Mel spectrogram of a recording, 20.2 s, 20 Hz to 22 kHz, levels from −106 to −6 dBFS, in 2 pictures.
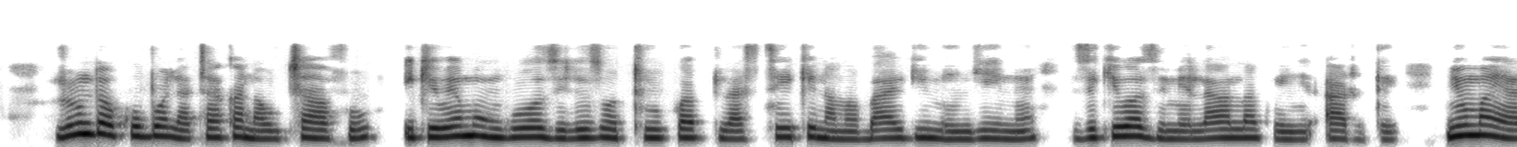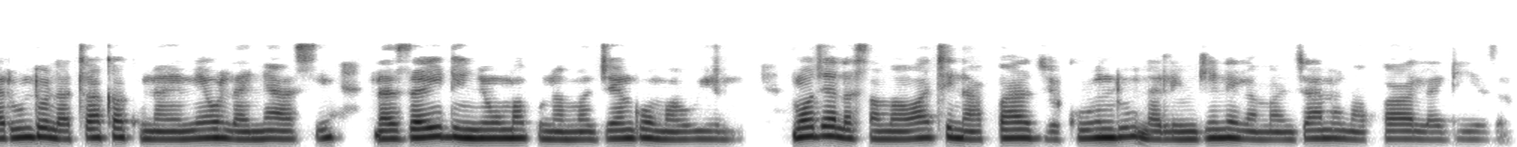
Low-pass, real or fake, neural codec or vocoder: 7.2 kHz; fake; codec, 24 kHz, 1.2 kbps, DualCodec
